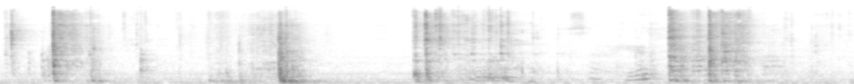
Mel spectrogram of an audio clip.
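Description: Metal tongs clinking and scraping against a stainless steel pan and pot as rib tips are lifted out and dropped into barbecue sauce, several separate clatters with short gaps between them.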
